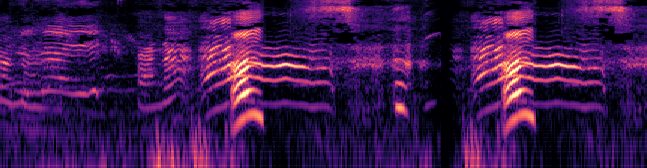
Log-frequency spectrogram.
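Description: A small child squeals and shouts excitedly close by.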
